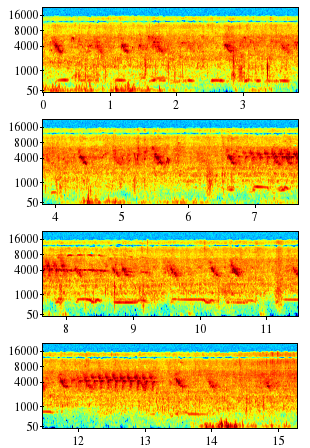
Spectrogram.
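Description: Small birds chirping all through, with two fast high trills around the middle, and a lower call repeated in short notes, like a dove cooing. A few low thumps come with them, the loudest near the end.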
